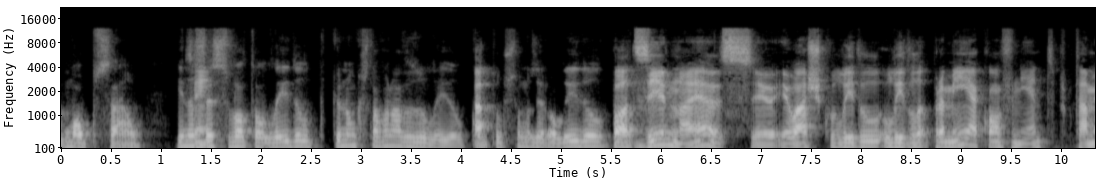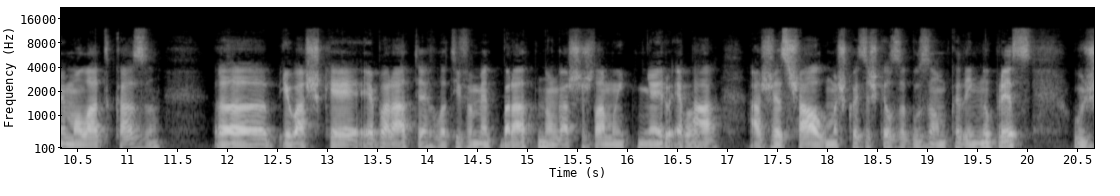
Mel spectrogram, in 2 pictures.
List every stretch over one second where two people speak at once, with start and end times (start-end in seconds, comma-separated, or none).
none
